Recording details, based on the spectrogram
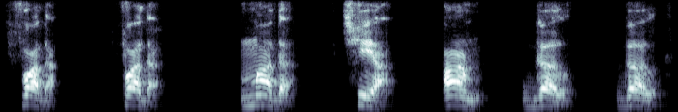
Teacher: আর এর উচ্চারণটাই silent, total silent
